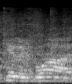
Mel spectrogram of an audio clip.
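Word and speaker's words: Québécois: Joe, it's Quebecois is the actual I know.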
